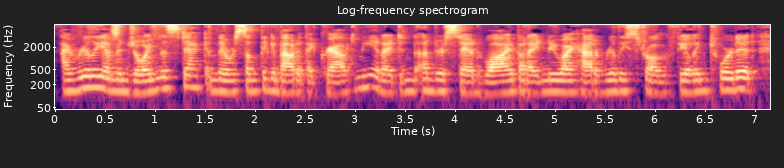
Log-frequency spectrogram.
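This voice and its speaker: Stuffed-up nasal guy musing through a tarot vlog, pretty flat delivery. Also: mid-range voice, vocal fry. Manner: thoughtful, musing. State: congested, nasal from sinus trouble. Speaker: tarot content creator. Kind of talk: casual reflective vlog.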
